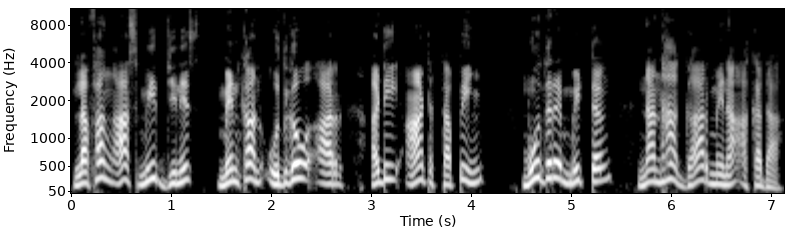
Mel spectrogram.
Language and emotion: Santali, angry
